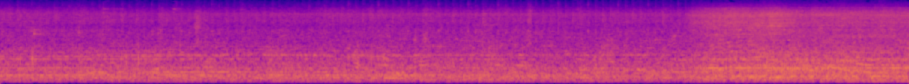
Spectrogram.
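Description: Steady outdoor theme-park background din with indistinct distant voices. A brighter hissing noise rises about nine seconds in and holds to the end.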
